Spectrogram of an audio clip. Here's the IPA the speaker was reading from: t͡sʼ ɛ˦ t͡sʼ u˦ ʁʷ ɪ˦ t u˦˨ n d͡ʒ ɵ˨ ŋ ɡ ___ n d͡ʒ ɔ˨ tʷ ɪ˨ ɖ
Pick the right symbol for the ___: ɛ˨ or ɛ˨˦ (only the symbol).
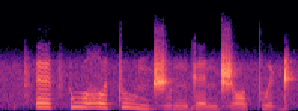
ɛ˨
